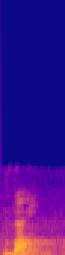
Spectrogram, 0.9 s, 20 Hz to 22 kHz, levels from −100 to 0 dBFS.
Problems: none marked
